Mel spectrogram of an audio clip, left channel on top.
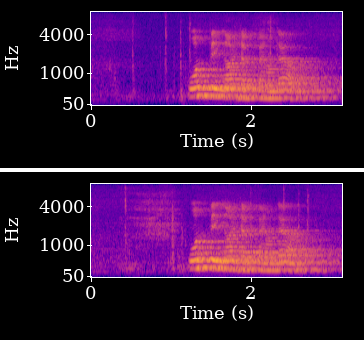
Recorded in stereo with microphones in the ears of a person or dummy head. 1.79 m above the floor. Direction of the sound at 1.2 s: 10° left (ahead or behind).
